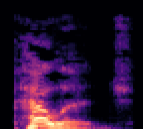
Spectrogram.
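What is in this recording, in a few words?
"pelage", English, British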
